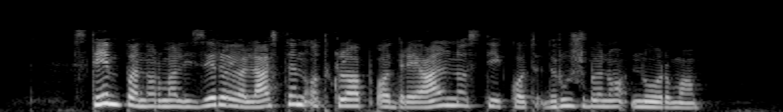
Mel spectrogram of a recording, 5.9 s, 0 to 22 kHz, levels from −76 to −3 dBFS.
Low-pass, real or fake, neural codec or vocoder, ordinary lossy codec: 7.2 kHz; fake; vocoder, 24 kHz, 100 mel bands, Vocos; MP3, 32 kbps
